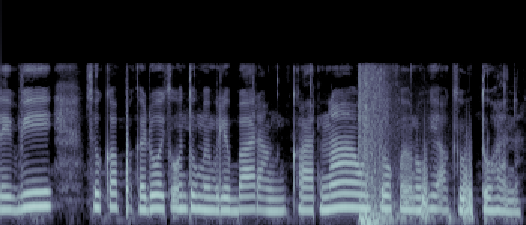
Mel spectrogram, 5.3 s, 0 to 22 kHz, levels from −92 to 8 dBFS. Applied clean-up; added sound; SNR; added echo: none; Gunshot, gunfire; 7 dB; none.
